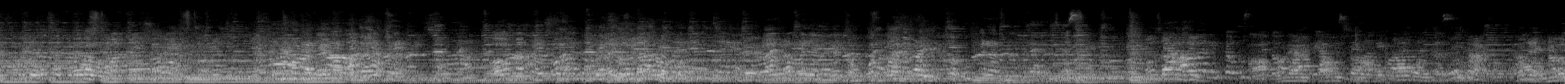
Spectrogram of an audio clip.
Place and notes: Bratislava, Drevená dedina - Trampský večer - Tramp evening
Every wednesday evening Bratislava‘s Tramps are gathering in some of the few remaining long standing pubs to celebrate their tradition, drinking and singing together.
